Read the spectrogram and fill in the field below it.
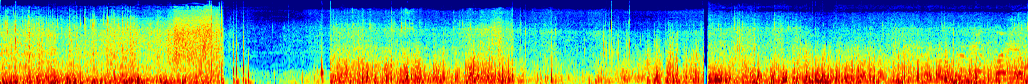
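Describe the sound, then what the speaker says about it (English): Strong wind roars steadily across the microphone aboard a Hobie sailboat moving near the shore, a loud, continuous buffeting rush with a brief lull partway through, while people on board talk. "Still got plenty of wind, even though we're close to the shore here."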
